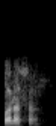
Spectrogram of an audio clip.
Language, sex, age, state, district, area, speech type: Assamese, male, 45-60, Assam, Lakhimpur, rural, conversation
